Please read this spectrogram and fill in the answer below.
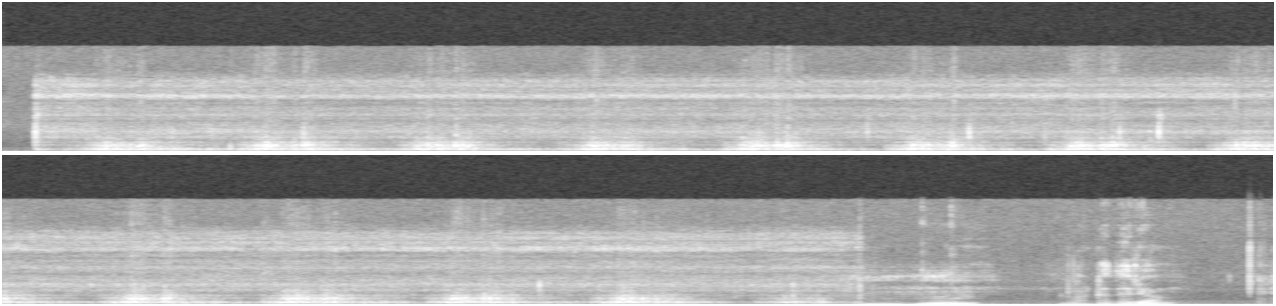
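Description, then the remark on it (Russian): A continuous machinery-like heart murmur of a patent ductus arteriosus, a steady rumbling whoosh that swells with each beat in a regular rhythm, fairly loud, cut off near the end by a brief different sound. “Вот это так называемый машинный шум, да, шум при открытом артериальном протоке.”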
